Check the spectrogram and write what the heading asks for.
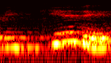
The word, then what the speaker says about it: beginning: who knew that but in the word happening the accent is on the first syllable whereas in beginning it's on begin it's on the second syllable so little nuances like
